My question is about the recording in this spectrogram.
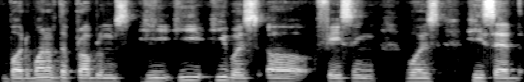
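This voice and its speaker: A man, from Nepal, explaining his points haltingly in a casual live audio chat. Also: lowish voice, flat delivery, mellow.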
